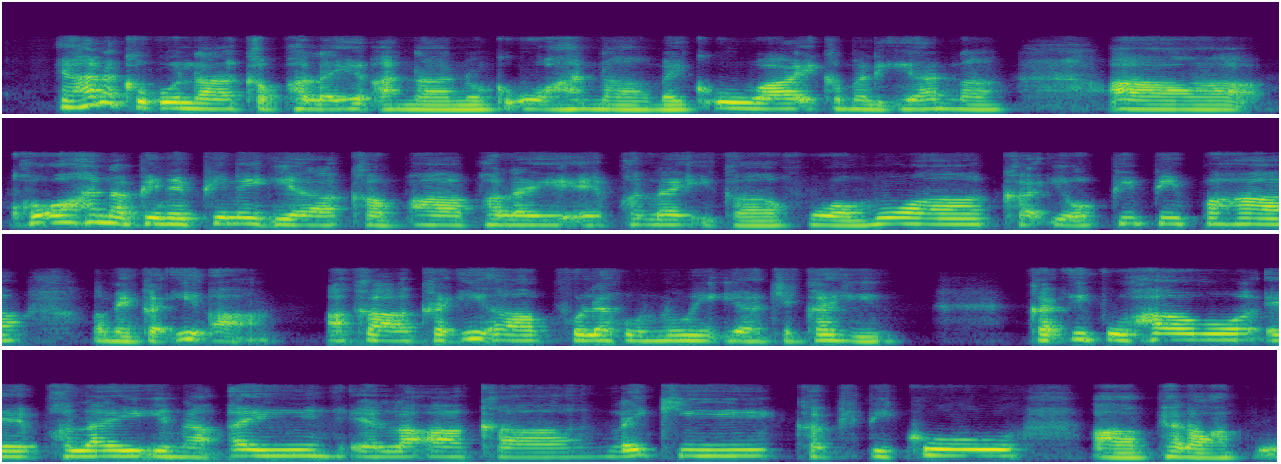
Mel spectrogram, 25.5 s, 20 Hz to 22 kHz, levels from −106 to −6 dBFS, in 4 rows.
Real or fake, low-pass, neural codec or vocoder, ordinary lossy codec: real; 7.2 kHz; none; none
